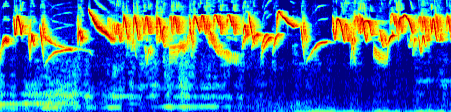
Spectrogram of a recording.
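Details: Long rolling 'ngeroll' run of a yellow-fronted canary, or sanger: a dense, nearly continuous chain of high trilled notes and looping whistles with hardly a break, the kind valued for its length.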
